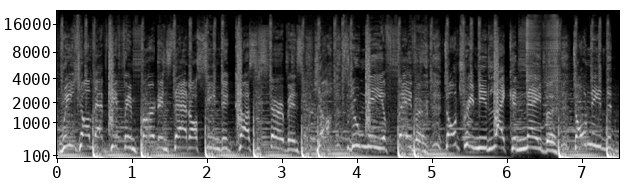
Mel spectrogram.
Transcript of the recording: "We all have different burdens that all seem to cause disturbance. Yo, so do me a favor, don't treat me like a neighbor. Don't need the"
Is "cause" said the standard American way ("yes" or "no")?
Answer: no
